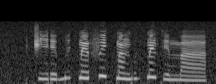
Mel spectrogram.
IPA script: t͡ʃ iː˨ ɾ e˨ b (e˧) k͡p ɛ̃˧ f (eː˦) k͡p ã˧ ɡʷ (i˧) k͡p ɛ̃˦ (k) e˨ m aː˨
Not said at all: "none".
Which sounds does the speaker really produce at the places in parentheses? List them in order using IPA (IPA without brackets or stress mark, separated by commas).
e˧, eː˦, i˧, k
